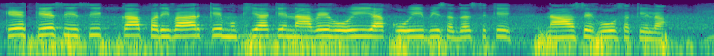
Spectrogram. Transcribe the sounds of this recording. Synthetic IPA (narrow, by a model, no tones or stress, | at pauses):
kekeːsiːsikapɐɾɪʋaːɾkemʊkʰɪjakenaːʋeɦoːijakoːibʱisɐd̪əsjəke | naːʋseɦosɐkeːlaː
